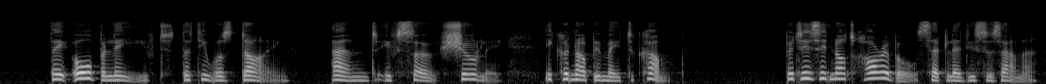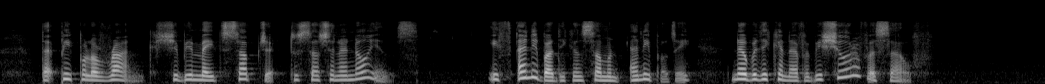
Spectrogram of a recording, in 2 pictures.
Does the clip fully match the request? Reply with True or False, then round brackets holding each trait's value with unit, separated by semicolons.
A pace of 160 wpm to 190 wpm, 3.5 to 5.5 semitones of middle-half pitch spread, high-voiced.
False (145 wpm; 4.8 semitones; 205 Hz)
